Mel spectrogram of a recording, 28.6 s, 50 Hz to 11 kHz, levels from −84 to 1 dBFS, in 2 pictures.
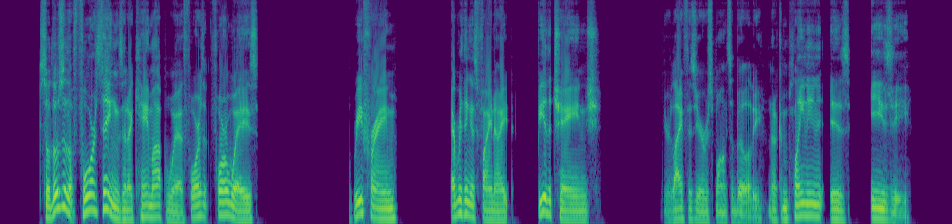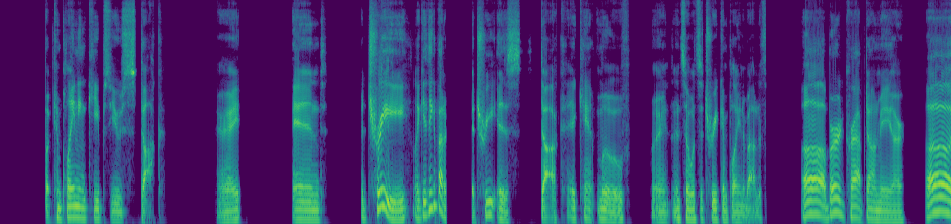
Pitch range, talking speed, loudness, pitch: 90-120 Hz, 145 wpm, -19 LUFS, 100 Hz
